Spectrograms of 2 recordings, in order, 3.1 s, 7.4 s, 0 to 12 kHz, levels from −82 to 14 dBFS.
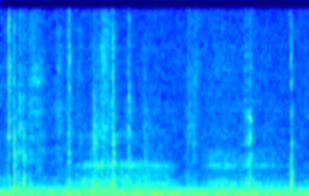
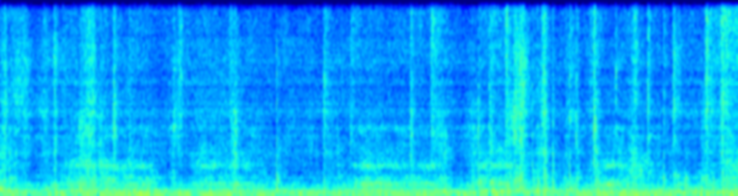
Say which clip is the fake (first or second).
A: second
